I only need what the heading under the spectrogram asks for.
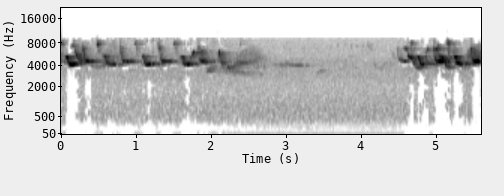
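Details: Coal tit song as a quick series of high, squeaky double notes over about two seconds, then near silence, then the bird starts a new phrase.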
